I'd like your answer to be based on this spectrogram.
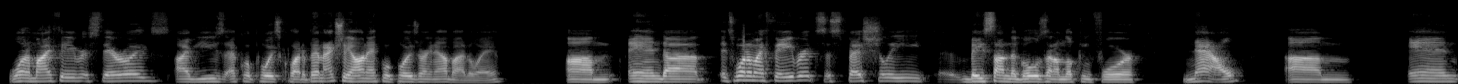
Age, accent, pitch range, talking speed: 20-39, American, 125-155 Hz, 165 wpm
